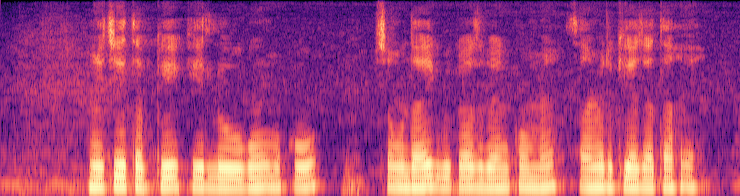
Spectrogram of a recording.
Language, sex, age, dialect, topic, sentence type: Hindi, male, 60-100, Awadhi Bundeli, banking, statement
